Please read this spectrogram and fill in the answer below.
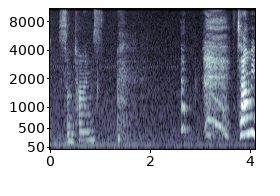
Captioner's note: giggles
